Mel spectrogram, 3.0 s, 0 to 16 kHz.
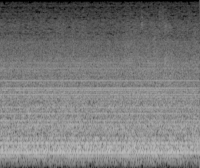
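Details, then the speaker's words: Abandoned tube radio from Kutztown (12BA6, 12AV6, 35W4, 50C5), power-up: volume and no hum now, but only steady hiss with faint fixed tones as the dial turns; no stations, with doubled 5 µF filter capacitors suspected. "Well, it looks like nobody's home. I thought I heard a station, but maybe not."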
